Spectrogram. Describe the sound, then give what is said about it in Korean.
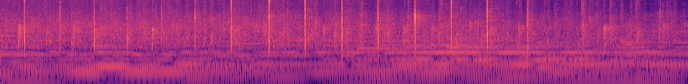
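A church audience at Sarang Community Church applauds to encourage its teachers, a dense, steady wash of clapping lasting about seven seconds, with sharper individual claps popping out above the crowd and a low sustained hum beneath. “한번 큰 박수로 한번 격려해 주시죠.”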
